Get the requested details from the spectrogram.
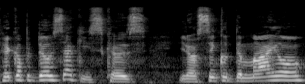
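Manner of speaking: bad, terrible, put-on Spanish accent. Co-host quoting the other host's beer pick, in a terrible put-on accent. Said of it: "I apologize for that terrible accent".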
